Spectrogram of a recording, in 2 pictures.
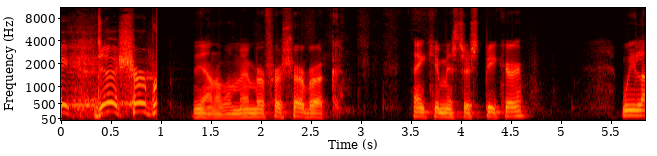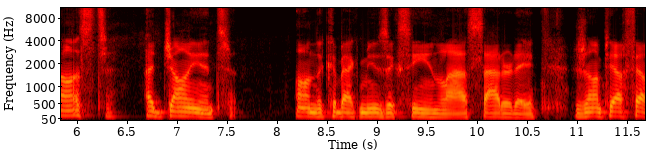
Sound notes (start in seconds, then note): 5.9 speaking French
